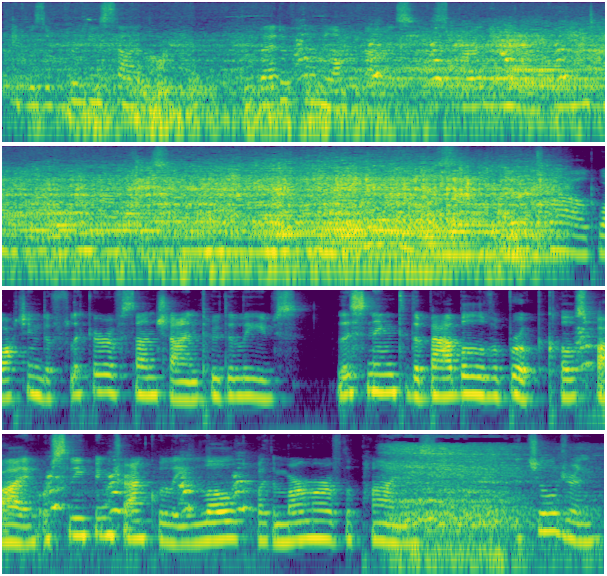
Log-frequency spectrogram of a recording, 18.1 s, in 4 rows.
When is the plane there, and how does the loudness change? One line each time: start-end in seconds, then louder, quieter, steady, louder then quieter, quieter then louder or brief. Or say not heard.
0.0-8.8 louder
16.4-18.0 brief.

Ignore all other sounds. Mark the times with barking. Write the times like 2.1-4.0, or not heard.
2.1-4.4, 13.3-15.6.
